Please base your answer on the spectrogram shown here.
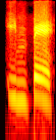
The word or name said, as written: Impe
